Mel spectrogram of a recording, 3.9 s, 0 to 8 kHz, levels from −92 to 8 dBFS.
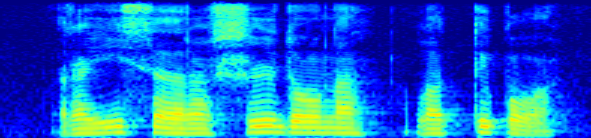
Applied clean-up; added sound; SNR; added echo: none; none; none; none.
